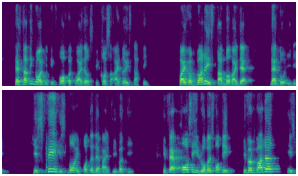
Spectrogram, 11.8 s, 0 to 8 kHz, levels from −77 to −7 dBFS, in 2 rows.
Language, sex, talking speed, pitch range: English, male, 230 wpm, 140-190 Hz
